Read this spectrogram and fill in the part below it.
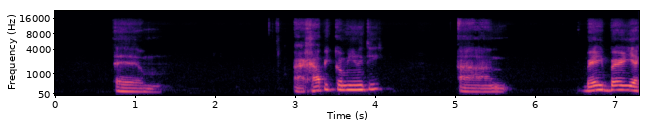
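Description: A young man speaks calmly in short phrases over an online call.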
